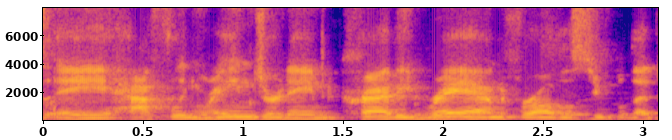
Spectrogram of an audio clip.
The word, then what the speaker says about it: Ran: The crab rider is Crabby Ran. R-A-N. In case Obviously. you want to spell it.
